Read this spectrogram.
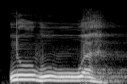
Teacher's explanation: tak marbutah ini yang dibaca waqaf, maka menjadi sukun bunyinya nubuwah. Nubuwah menjadi ha.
